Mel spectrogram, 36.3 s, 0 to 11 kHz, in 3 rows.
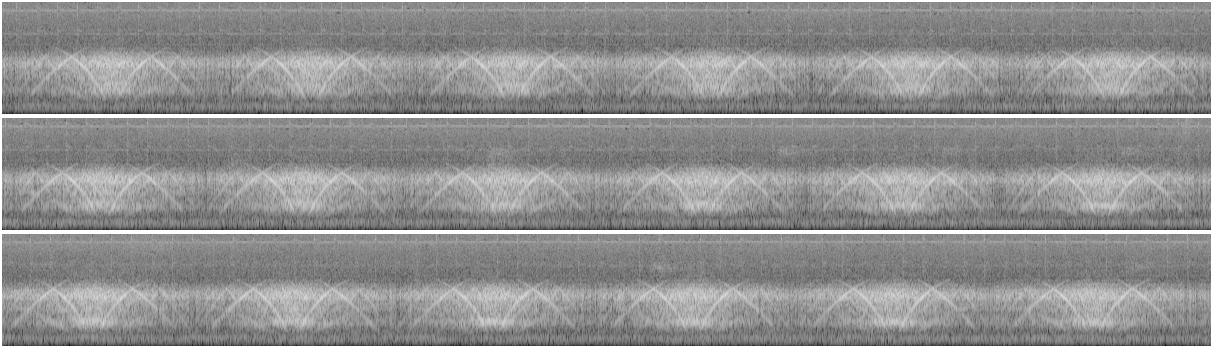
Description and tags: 20161226 space.oddity.mono
Close-up mono recording of the noise my vacuum cleaner (iRobot Roomba 660) makes while charging battery. Primo EM172 capsules into FEL Microphone Amplifier BMA2, PCM-M10 recorder.
alien, electronic, future, futuristic, loop, machine, sci-fi, space, weird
